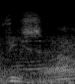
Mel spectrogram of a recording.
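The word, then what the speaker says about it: Wisse: John Wise, is it? No, He's got an accent. I don't know where he's from, but that was how I think that's how he said to say his name yesterday. Oh, W-I-S-S-E. But it's a Vis.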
